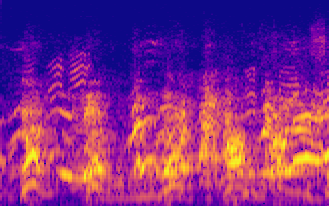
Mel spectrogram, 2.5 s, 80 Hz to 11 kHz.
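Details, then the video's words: Huskies gathered at a Forest of Dean sled dog race in November 2001, captured on old VHS: a rapid string of overlapping, arching yips and whines from several excited dogs, rising and falling in quick succession. "Husky race in The Forest of Dean"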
